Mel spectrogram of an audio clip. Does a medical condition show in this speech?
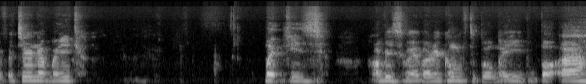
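Yes: disability affecting speech.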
